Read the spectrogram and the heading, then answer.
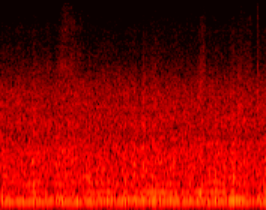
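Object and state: Nothing is struck.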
